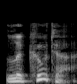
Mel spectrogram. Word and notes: likuta: British English

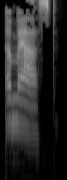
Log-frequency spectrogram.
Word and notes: amassed: British English

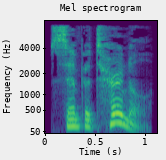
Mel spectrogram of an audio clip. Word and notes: sempiternal: British English

